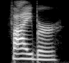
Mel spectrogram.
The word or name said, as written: fiber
